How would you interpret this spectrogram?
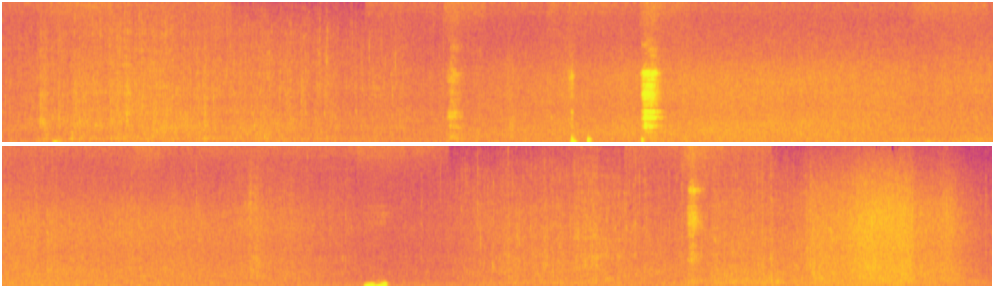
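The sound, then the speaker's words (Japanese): Steady ocean surf rolls and washes ashore continuously, a broad soft roar with gentle swells, plus a few brief faint chirps near the middle. “あとは波の音だけ。”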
